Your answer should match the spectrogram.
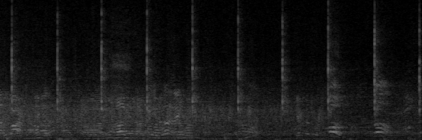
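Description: Steady, evenly spaced ticks, about three every two seconds, keeping time before a murga's drums and singing start; faint crowd voices murmur underneath.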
